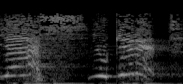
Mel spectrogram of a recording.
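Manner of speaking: very high, loud, thrilled excited cry.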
